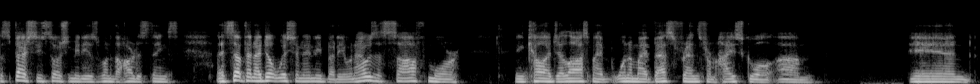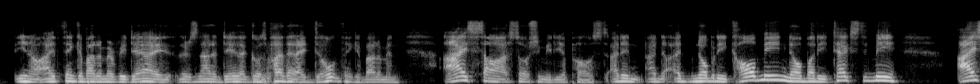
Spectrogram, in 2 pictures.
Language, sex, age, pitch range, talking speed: English, male, 30-49, 125-160 Hz, 235 wpm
